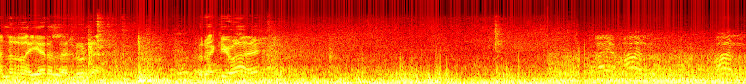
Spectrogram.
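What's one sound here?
Wind rumbles loudly against a microphone outdoors.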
